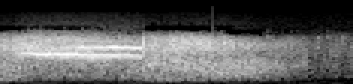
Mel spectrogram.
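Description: Gunfire sound effect in an old radio drama recording: a sudden loud shot that rings out and dies away over about two seconds, cut off above the narrow radio band. It is fired at the marshal, who has not yet shot back.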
